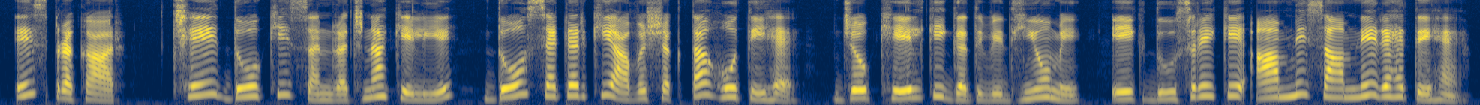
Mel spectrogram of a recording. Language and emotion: Hindi, neutral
